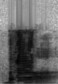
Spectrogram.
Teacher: Okey kan, bertemu antara 2 bibir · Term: asy-syafatain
